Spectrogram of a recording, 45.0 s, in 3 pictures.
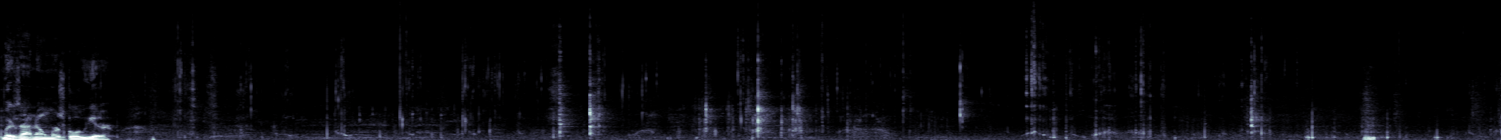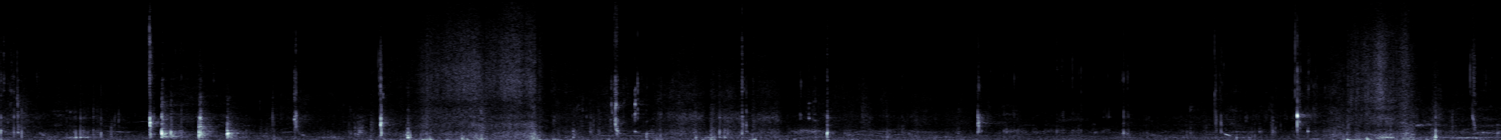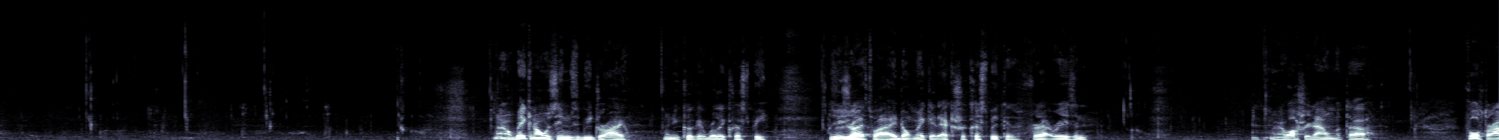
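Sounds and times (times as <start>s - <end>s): chewing and biting food: 1.4s - 19.3s, 20.6s - 35.0s, 41.0s - 42.7s
food crunches: 1.6s - 17.0s.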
